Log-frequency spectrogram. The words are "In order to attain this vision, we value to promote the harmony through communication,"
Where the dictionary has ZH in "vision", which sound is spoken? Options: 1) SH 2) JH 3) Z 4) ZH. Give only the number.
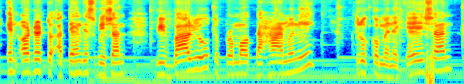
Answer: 1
